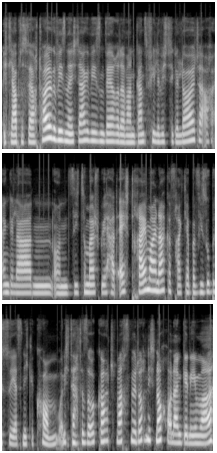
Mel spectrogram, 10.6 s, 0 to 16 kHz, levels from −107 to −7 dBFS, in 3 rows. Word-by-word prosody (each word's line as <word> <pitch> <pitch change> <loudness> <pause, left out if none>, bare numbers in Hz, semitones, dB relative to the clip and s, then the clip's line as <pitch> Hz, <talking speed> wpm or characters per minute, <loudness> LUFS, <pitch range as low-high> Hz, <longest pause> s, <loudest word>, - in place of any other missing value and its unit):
ich - - -3
glaube, 180 -1 +3
das 180 0 -8
wäre 180 -1 +3
auch - - -11
toll 265 +3 +8
gewesen, 230 -4 +4
wenn 195 - +4
ich 195 - -2
da 215 +1 +1
gewesen 210 -3 -1
wäre. 200 -1 +1
Da 180 -1 +1
waren 175 0 0
ganz 185 +2 -2
viele 195 -3 -3
wichtige 185 -1 -6
Leute 215 +5 0
auch 200 - -10
eingeladen 185 -2 -2
und 175 0 -5
sie 190 0 -9
zum 200 +1 -3
Beispiel 195 0 -3
hat 180 -2 -5
echt 225 - -1
dreimal 245 +4 +4
nachgefragt: 225 -5 -1
„Ja, 195 - -5
wieso 200 +2 -6
bist 215 -1 -8
du - - -3
jetzt 175 -2 -5
nicht 180 -1 -4
gekommen?“ 180 -1 -2
Und - - -5
ich 230 - -7
dachte 220 0 -2
so: 215 -1 0
„Oh 230 - -2
Gott, 245 +2 0
mach's 240 +4 -1
mir 250 -3 +1
doch 260 +3 -1
nicht 285 -1 -1
noch 265 +2 +4
unangenehmer.“ 205 +1 +3
200 Hz, 265 wpm, -24 LUFS, 185-225 Hz, -, toll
